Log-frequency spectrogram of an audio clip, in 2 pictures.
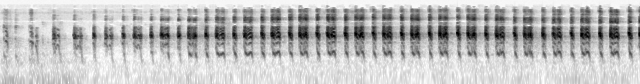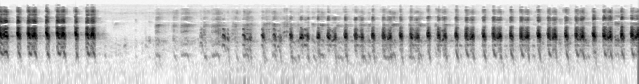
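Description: Female chukar partridge calling: a rapid run of repeated notes, about six a second. It breaks off for a second or so just past the middle, then starts again.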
